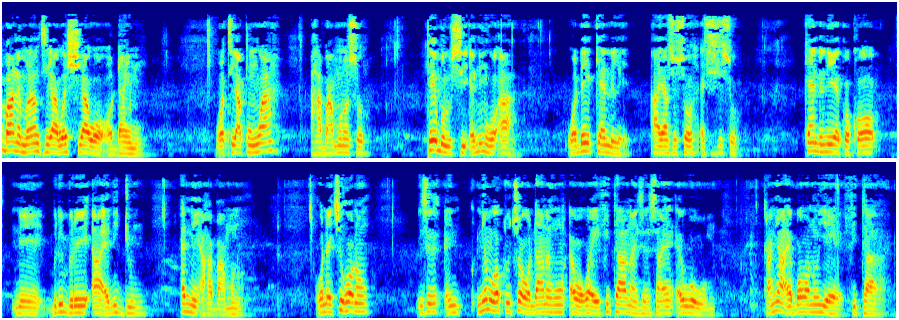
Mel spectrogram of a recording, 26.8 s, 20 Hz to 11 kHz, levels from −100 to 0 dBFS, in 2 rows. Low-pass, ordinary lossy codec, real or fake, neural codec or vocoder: 9.9 kHz; MP3, 32 kbps; fake; codec, 44.1 kHz, 7.8 kbps, DAC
